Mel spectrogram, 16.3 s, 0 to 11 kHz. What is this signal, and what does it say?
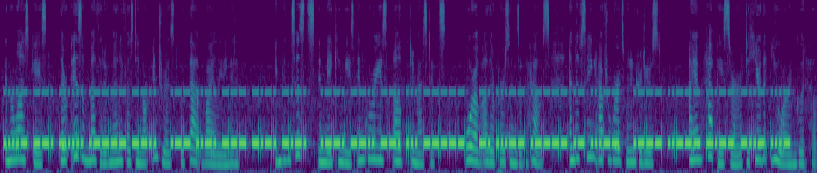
Morse code, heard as a keyed tone, machine-sent, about 28 wpm, 590 Hz, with room echo and speech in English. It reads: 4G61Z WFOCC PZGS0 N31A3 J2YXV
